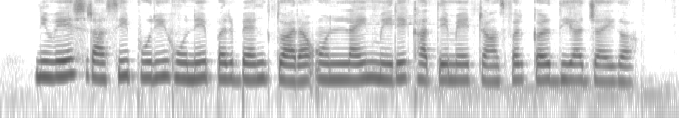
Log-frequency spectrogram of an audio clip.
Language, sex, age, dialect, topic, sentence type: Hindi, female, 41-45, Garhwali, banking, question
